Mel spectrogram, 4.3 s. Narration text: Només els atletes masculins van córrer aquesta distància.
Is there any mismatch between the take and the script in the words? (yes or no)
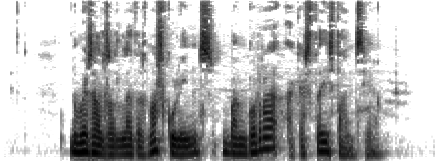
no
